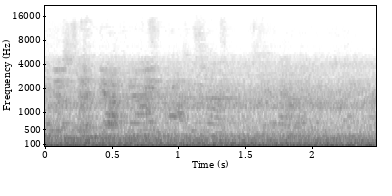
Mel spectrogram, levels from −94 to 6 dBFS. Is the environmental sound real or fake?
fake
